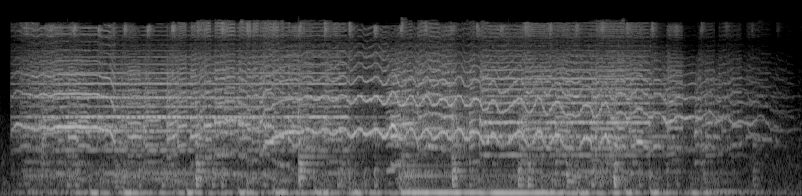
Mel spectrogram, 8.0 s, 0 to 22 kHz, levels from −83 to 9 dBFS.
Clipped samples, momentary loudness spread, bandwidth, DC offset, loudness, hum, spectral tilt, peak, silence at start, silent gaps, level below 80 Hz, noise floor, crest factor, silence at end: under 0.1%; 9 LU; 15.5 kHz; under 0.1%; -20 LUFS; none; -1.5 dB/octave; -8 dBFS; 0.1 s; none; -34 dBFS; -43 dBFS; 14 dB; 0.25 s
